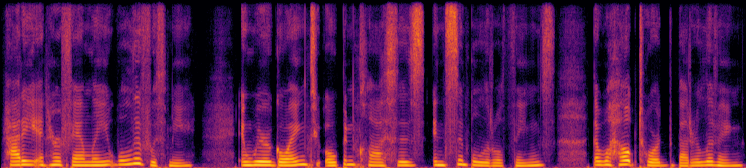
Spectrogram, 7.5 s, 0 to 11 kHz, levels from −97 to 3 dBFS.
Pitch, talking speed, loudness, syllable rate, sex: 215 Hz, 200 wpm, -18 LUFS, 5.6 syllables/s, female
